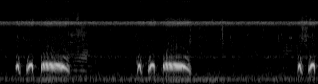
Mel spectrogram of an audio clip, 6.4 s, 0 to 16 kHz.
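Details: Female spotted dove, said to be fiercer than the male, calling at a medium pitch: two short rising notes then a long drawn coo that falls at the end, the phrase repeated about every 2.5 seconds.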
